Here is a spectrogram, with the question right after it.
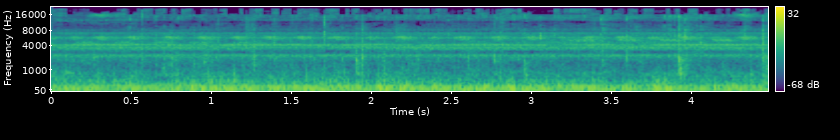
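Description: Crickets keep up a steady, high, ringing trill behind the crackle and pop of a burning fire.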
